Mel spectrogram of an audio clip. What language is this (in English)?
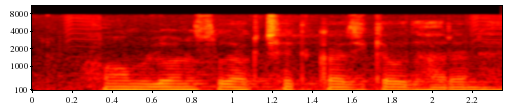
Magahi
